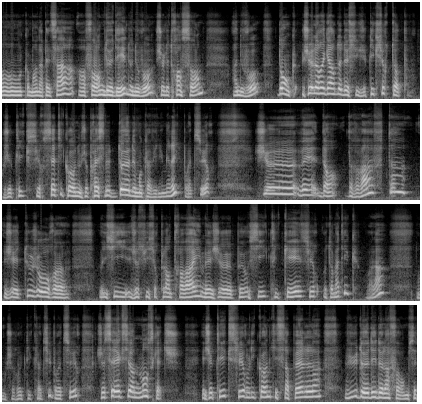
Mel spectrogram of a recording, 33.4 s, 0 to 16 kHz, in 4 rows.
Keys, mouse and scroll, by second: 7.4 click, 9.4 click, 10.7 KP_2, 14.0 click, 16.0 click, 20.3 click, 20.9 click, 23.3 click, 24.2 click, 25.4 click, 26.9-27.3 scroll down 1, 27.9 click.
